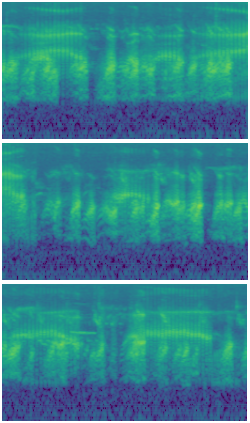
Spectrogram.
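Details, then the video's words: A chorus of frogs croaking, dense overlapping rasping calls in repeated bursts, pulsed and throaty, with brief gaps between clusters; no other sounds stand out. "Frogs croaking"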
